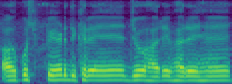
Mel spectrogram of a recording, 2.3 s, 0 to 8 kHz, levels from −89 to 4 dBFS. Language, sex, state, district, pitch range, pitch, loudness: Hindi, male, Bihar, Sitamarhi, 155-165 Hz, 165 Hz, -13 LUFS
